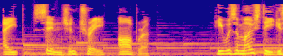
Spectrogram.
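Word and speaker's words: arbre: in the same way he was taught to pronounce ape sing and tree arbra he was a most eager student and in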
